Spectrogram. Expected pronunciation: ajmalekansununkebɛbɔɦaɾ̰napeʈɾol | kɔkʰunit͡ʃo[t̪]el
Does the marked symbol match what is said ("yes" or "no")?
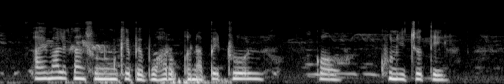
yes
